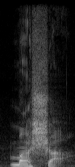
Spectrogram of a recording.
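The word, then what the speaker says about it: Moshe: Before the rabbis arrived, that's actually the correct way to say it. Isso foi antes dos rabinos chegarem, essa é a maneira correta de dizer. Masha.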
